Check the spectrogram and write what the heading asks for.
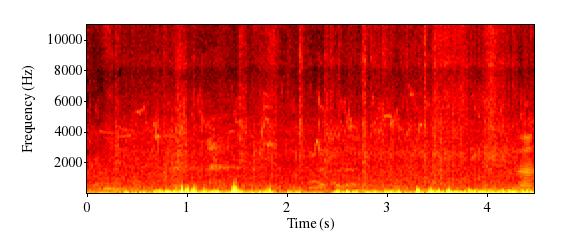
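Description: Irregular low thuds and rumble of handling noise on a handheld phone's microphone as it is carried along at walking pace, with faint voices in the background.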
